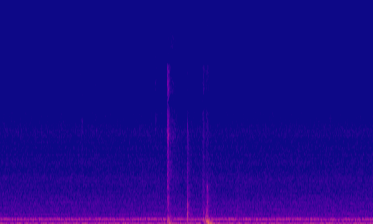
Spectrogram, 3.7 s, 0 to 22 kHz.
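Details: 1998 Ford Mustang convertible, sat 10 years, emergency brake on as required: steady even power top motor hum with a couple of light clicks, no straining or grinding; top working normally.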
